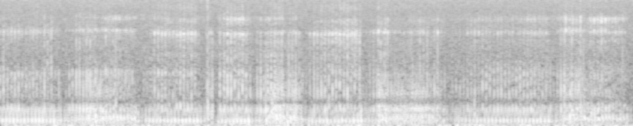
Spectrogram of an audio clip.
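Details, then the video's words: A house cat purrs close by: a rumbling, vibrating hum that pulses with each inhale and exhale about once a second, offered as a soothing, calming sound. "Purring cat | Calming Relaxing Nature Sound"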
